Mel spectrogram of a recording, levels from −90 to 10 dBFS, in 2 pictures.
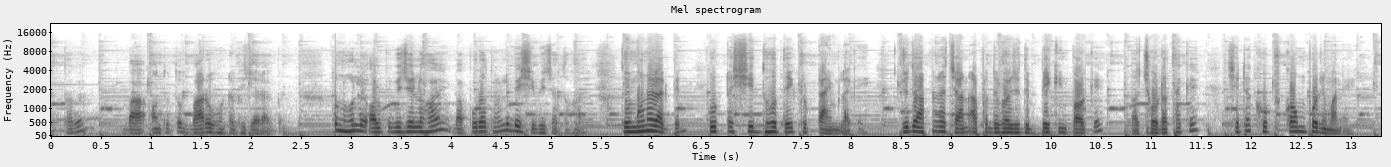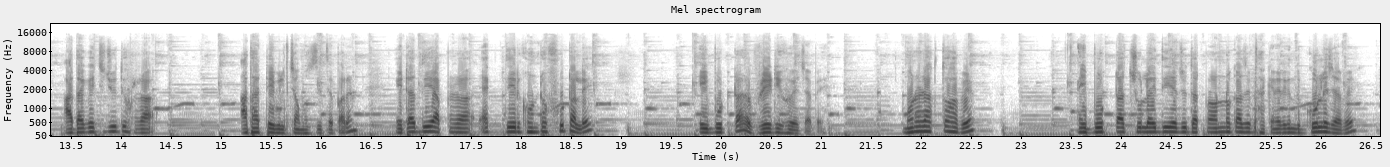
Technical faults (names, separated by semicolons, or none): audio missing between chunks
